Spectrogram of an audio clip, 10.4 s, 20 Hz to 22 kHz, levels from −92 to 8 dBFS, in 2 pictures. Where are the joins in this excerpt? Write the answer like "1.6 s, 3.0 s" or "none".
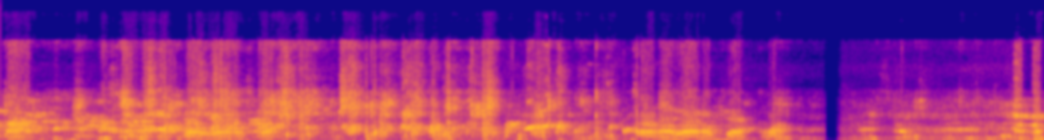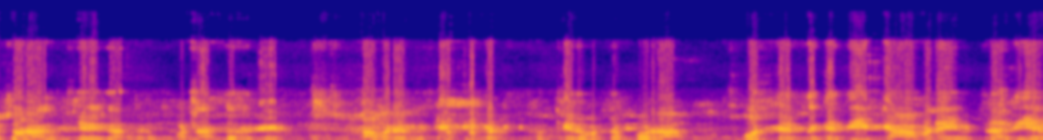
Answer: none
